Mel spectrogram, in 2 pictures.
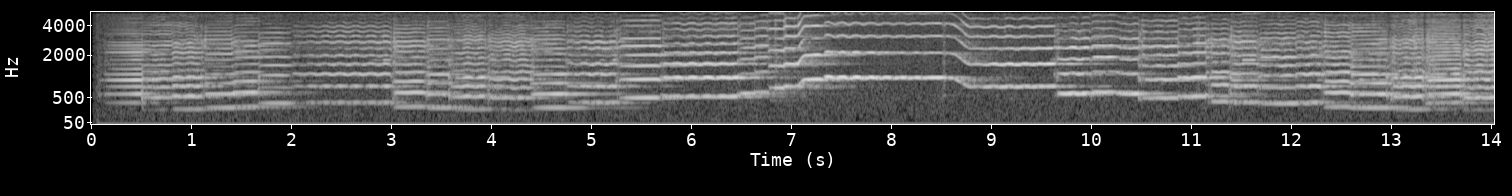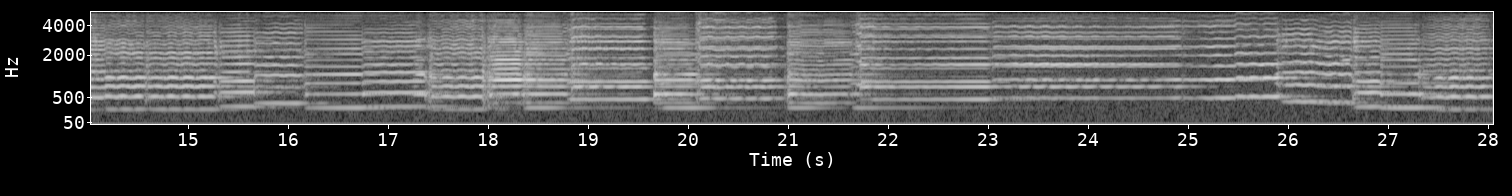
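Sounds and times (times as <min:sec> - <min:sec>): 
violin: 0:00.0 - 0:28.0.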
